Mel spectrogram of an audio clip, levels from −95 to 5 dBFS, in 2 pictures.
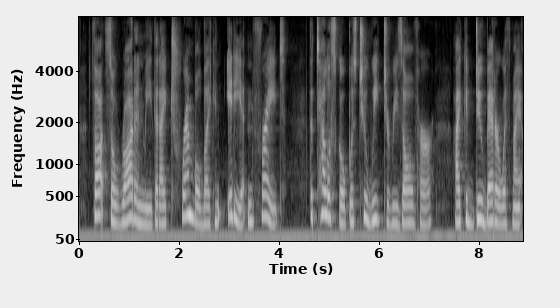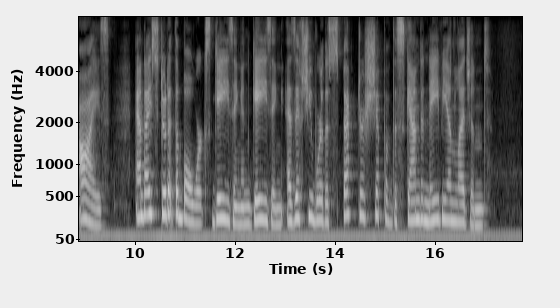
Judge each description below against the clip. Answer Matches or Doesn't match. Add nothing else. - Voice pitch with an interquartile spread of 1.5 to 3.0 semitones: Doesn't match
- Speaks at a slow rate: Doesn't match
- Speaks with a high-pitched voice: Matches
